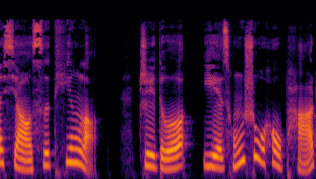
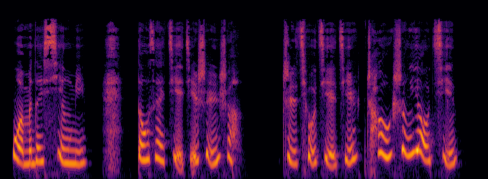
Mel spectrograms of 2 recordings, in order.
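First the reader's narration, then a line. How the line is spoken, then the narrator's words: Tearful pleading. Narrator (Chinese): 思琪拉住苦求，哭道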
